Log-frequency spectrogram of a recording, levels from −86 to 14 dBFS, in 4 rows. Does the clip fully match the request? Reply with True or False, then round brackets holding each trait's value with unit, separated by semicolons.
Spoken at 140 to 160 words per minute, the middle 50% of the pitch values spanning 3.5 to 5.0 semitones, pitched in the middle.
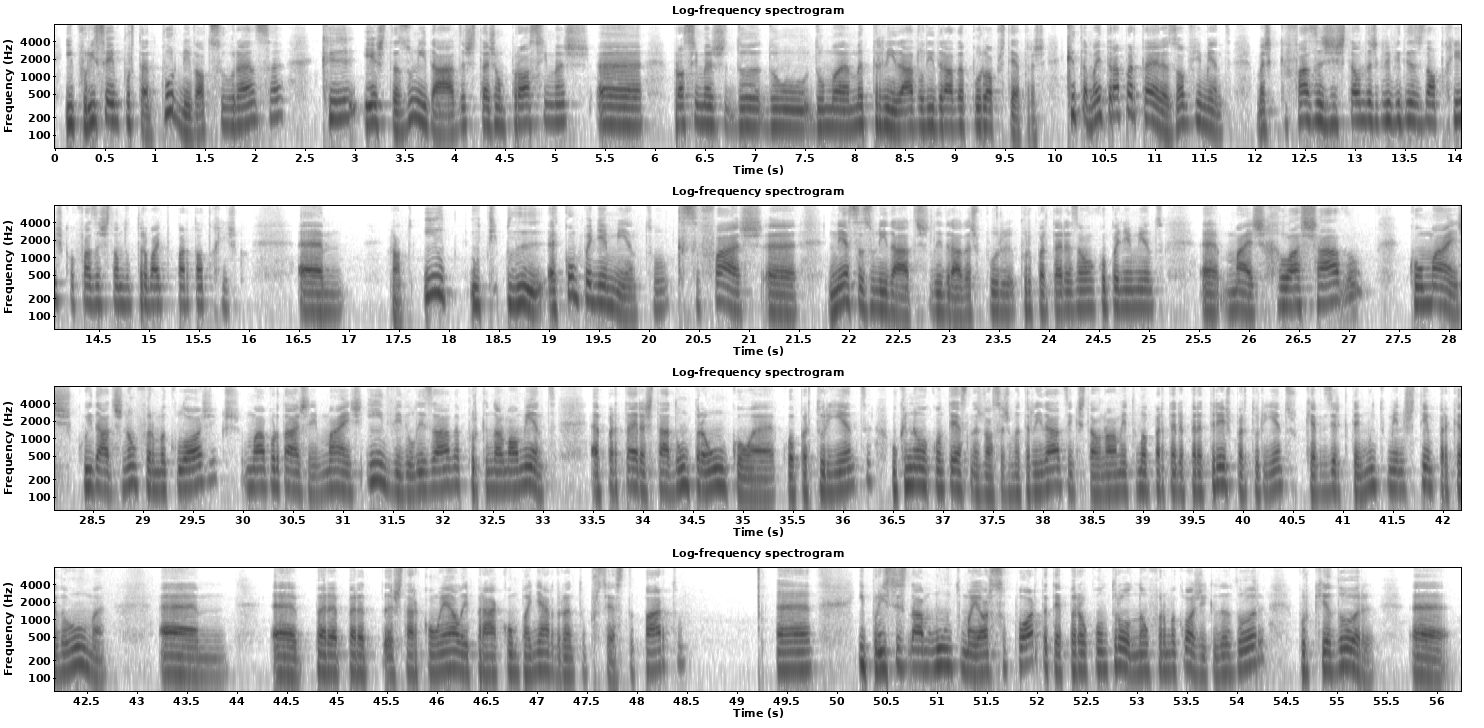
False (170 wpm; 3.9 semitones; 145 Hz)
